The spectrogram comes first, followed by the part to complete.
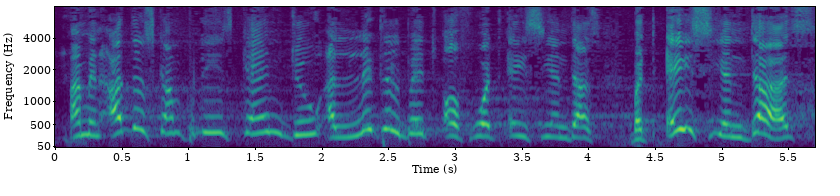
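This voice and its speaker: On a recording with noticeable background noise, a man speaks in an animated tone at an extremely high pitch. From Pakistan. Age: 50s. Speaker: network marketing leader. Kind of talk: motivational speech. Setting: stage with audience.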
